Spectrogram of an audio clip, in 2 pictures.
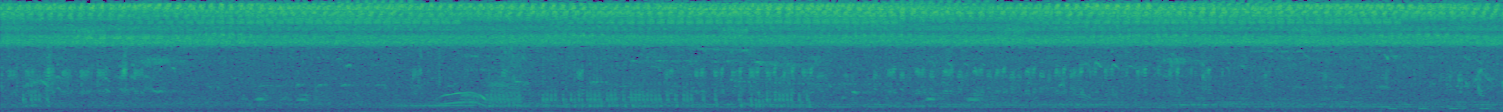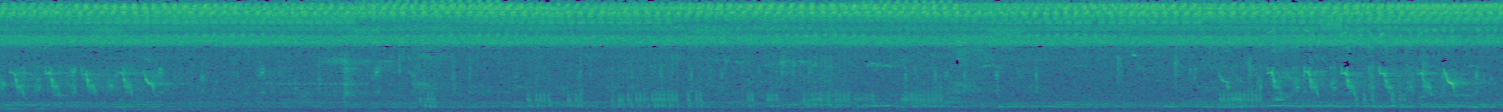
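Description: Steady high-pitched insect chorus, with various birds chirping and calling on and off, including short rapid trills near the middle and again near the end.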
